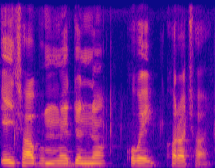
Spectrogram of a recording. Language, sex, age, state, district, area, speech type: Bengali, male, 30-45, West Bengal, Uttar Dinajpur, urban, spontaneous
